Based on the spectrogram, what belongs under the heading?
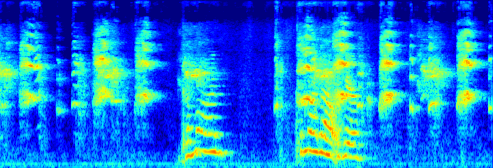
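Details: A cockatiel honking at the laundry gives short, harsh honking squawks in quick bursts, with a person talking nearby.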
